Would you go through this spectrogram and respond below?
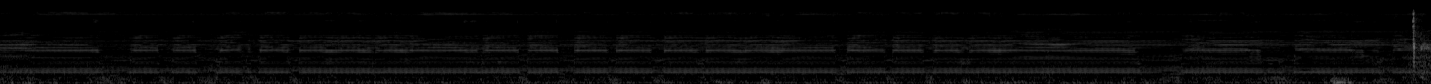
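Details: Motorised MD Needle Pen automated microneedling device running during self-treatment of the lips and upper lip line: steady high electric buzz in a quiet room.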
